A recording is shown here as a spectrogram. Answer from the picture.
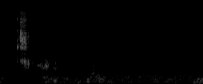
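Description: Near silence in a small room, with one faint short click a fraction of a second in.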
